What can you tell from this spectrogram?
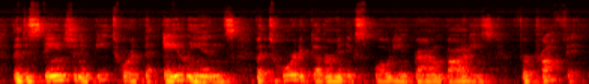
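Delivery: strong, rhythmic slam poetry delivery; spoken word poetry. Acted. Poet performing her poem to an audience, rhythmic and forceful.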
